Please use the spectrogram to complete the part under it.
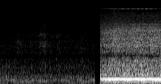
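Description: An engine idles with a steady hum.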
